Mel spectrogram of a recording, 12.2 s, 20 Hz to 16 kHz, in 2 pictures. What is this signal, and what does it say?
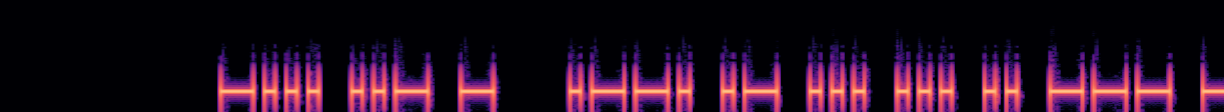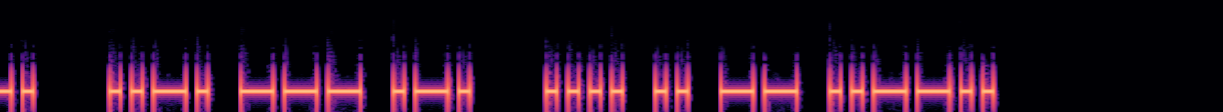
Morse code, heard as a keyed tone, about 22 wpm, 700 Hz. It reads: BUT PASSION FOR HIM?
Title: Sentences from Top 1300 Words 22wpm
